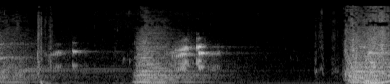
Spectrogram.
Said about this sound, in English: Then the two frogs call out from their lily pads.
